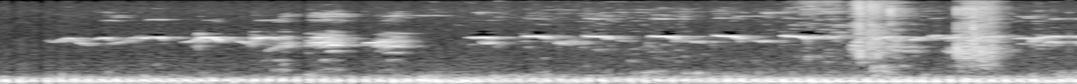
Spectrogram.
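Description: Birds chirping faintly: a run of short, high chirps over a low rumble. Two brief rustles come near the end.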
